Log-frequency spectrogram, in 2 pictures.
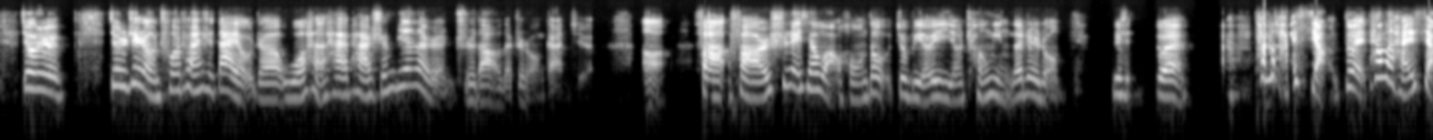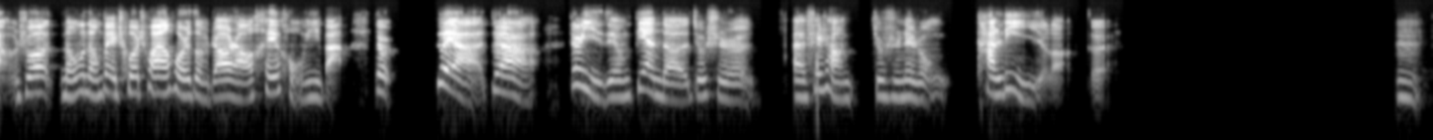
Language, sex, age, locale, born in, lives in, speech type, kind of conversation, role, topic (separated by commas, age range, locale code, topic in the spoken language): Chinese, female, 20-24, zh-CN, United States, United States, conversation, unstructured, none, 你觉得社交媒体会影响你的自我认同吗？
